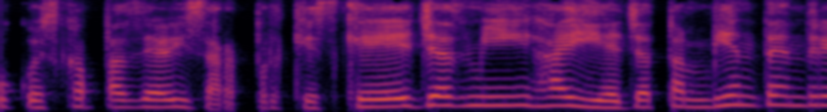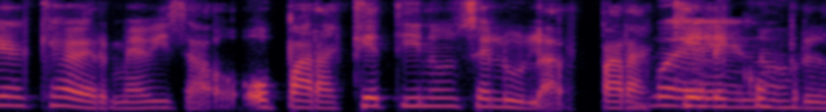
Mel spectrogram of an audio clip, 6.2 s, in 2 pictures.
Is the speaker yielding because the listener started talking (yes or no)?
yes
